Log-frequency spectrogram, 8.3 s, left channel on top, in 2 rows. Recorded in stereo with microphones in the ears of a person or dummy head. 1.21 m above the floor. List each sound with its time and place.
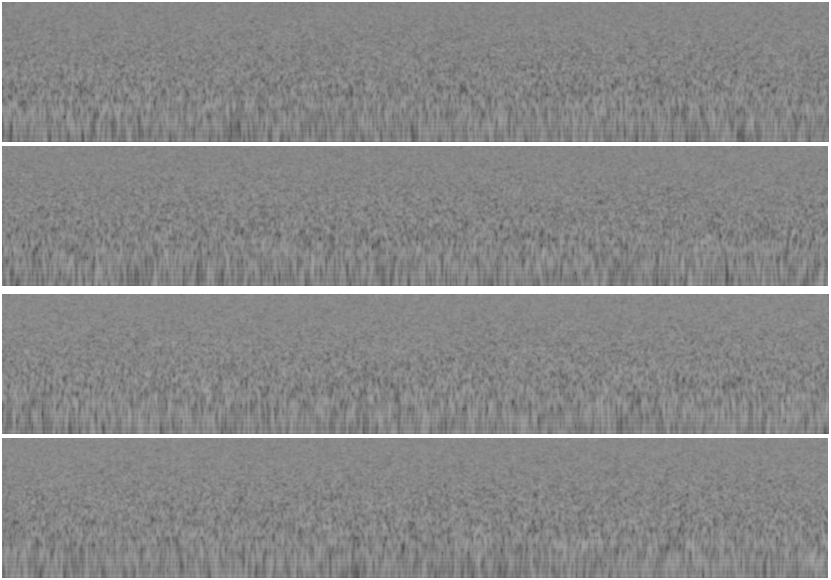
Only background noise.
